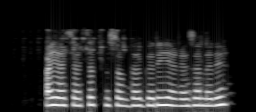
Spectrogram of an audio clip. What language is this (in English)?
Pashto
